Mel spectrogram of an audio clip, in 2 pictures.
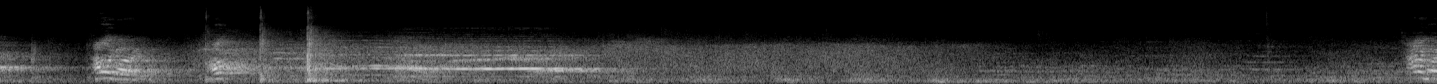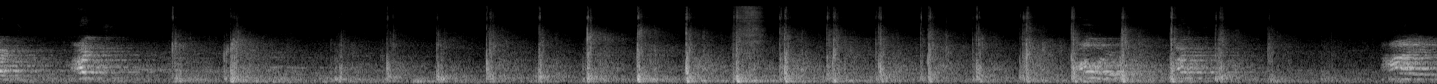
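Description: A young man shouts drill commands in an echoing hall.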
